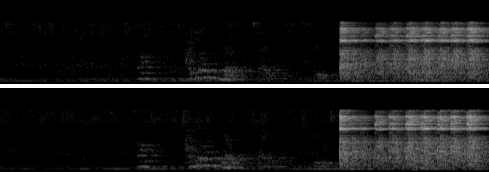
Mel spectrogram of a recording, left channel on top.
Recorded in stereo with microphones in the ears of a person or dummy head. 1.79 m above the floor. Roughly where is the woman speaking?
Centre.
